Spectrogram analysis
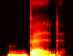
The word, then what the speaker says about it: bad: While many of us say bad, if you go to New Zealand, you'll often hear it pronounced bed, which means it sounds exactly like the word for the thing you sleep on.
